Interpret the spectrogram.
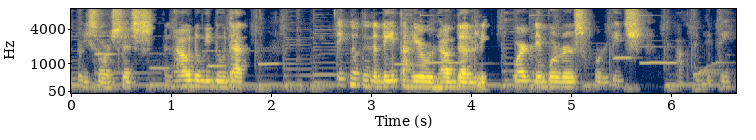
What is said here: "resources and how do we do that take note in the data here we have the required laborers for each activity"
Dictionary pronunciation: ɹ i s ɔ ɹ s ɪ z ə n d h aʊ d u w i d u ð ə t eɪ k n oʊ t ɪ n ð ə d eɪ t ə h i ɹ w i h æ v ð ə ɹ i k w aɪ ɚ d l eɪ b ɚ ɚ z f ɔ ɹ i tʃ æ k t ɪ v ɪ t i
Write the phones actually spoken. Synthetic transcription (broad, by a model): ɹ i s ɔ ɹ s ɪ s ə n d h aʊ d u w i d u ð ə t eɪ k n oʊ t ɪ n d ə d eɪ t ə h i ɹ w i h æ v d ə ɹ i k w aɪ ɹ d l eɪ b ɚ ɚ s f ɔ ɹ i tʃ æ k t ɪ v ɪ t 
